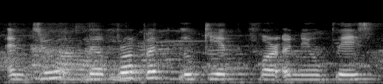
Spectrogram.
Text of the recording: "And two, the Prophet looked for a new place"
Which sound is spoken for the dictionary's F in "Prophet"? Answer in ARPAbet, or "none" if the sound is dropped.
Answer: P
